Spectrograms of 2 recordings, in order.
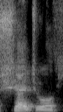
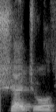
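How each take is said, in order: First: It is said the European way. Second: It is said the European way.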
